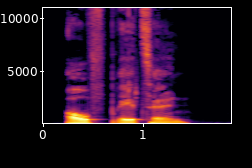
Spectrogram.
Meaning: (reflexive) to doll up, dress up (enhance in terms of fashionable appeal)
- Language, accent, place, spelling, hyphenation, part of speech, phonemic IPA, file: German, Germany, Berlin, aufbrezeln, auf‧bre‧zeln, verb, /ˈaʊ̯fˌbʁeːt͡sl̩n/, De-aufbrezeln.ogg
